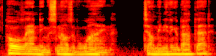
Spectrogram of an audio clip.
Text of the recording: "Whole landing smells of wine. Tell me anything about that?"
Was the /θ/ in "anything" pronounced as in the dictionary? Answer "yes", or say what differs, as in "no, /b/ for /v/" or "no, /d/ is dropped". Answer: yes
